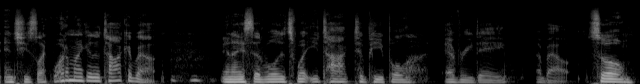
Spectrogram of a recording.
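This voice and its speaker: Low-voiced American man hosting health radio. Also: a little mellow, no echo, clean studio sound. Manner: folksy, informal, addresses listeners directly. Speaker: radio show host and clinic doctor. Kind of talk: conversational health talk radio.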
